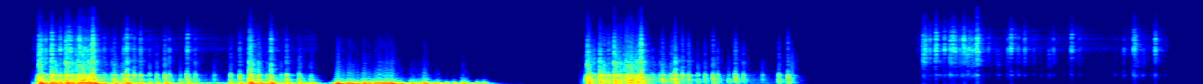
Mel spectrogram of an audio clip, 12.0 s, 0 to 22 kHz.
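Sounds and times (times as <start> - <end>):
deep low rumble: 3.0 - 5.0.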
